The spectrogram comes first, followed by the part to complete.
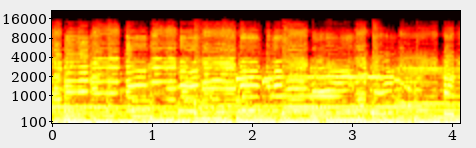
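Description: Harmonica solo played from a neck rack during an instrumental break, with bending, wavering notes over a live band of electric guitar, upright bass, keyboards and drums keeping a steady beat.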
